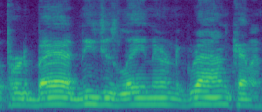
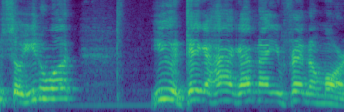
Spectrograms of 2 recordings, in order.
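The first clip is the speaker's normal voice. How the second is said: high, fast cowardly friend; Jerry backing out; 8 semitones higher than usual. Acted. Jerry dumps his beaten friend, high and fast. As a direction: rattle it off high and scared of trouble.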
